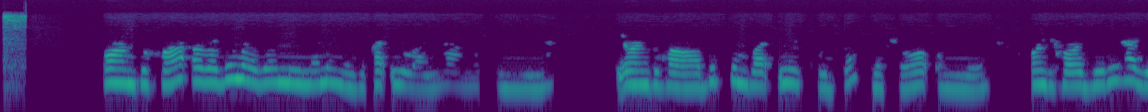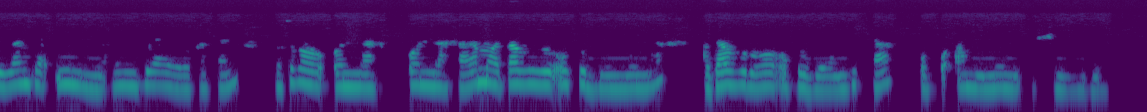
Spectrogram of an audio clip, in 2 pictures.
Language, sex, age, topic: Oshiwambo, female, 18-24, agriculture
